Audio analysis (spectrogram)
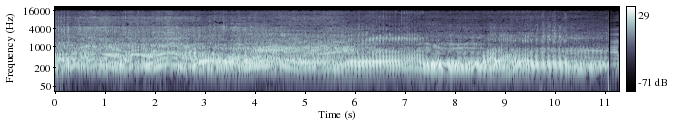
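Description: A trail dirt motorcycle engine runs loud and close on a dirt circuit, revving up and down in repeated surges with a buzzy, raspy drone for the whole stretch.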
